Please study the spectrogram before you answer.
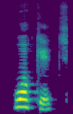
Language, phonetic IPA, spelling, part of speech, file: Polish, [ˈwɔcɛ̇t͡ɕ], łokieć, noun, Pl-łokieć.ogg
